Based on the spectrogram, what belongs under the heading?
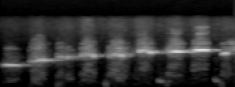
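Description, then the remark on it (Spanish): A person whistles a steady, gradually rising tune in a series of short connected notes, clear with no talking, imitating the eerie, recognizable whistle of a legendary wandering ghost. “Entonces él tiene un silbido que es muy reconocible, que era, todavía recuerdo que es.”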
